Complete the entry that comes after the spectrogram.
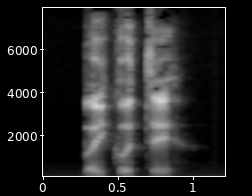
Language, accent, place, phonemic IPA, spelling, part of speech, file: French, France, Lyon, /bɔj.kɔ.te/, boycotter, verb, LL-Q150 (fra)-boycotter.wav
- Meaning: to boycott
